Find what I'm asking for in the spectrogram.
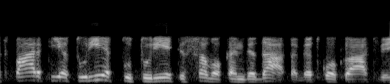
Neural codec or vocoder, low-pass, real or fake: none; 7.2 kHz; real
